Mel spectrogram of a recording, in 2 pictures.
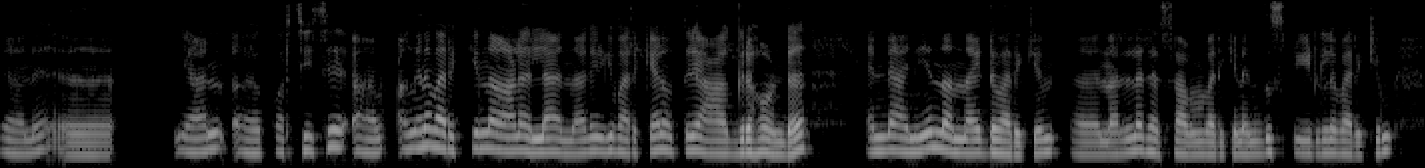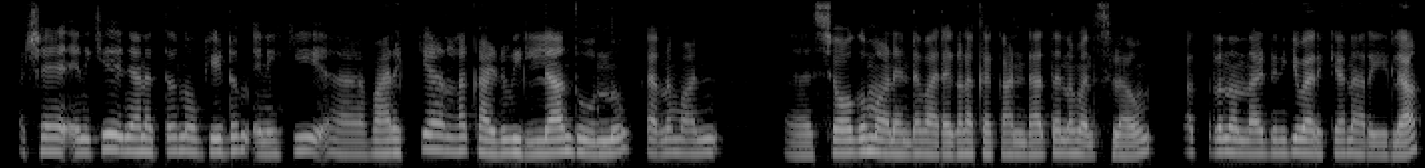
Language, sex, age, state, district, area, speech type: Malayalam, female, 60+, Kerala, Wayanad, rural, spontaneous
